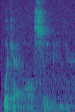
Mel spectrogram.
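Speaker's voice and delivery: fast breathy whisper. A narrator's reading. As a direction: whisper so they don't wake. Whispered aside.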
